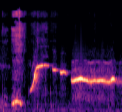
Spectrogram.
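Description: A person whistling: a quick upward-sliding whistle, then a lower held note that wavers slightly, a bird sound effect for a small bird flying in.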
